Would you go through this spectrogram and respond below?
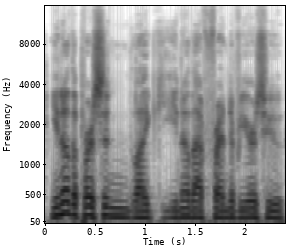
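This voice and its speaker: A man hosting a podcast, joking and animated in casual chat and reading sponsor spots. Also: medium pitch, fairly quick, dry recording, clean studio sound. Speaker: podcast host.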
